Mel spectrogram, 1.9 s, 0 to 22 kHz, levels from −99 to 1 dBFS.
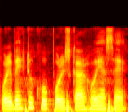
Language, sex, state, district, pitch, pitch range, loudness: Assamese, male, Assam, Hailakandi, 130 Hz, 125-145 Hz, -15 LUFS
